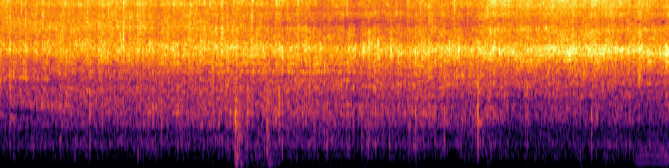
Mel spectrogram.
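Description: Onions, serrano peppers and chilies sauté in a pot for Colorado green chili, giving a loud, steady sizzle and frying hiss with a few stirring scrapes and no talking.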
